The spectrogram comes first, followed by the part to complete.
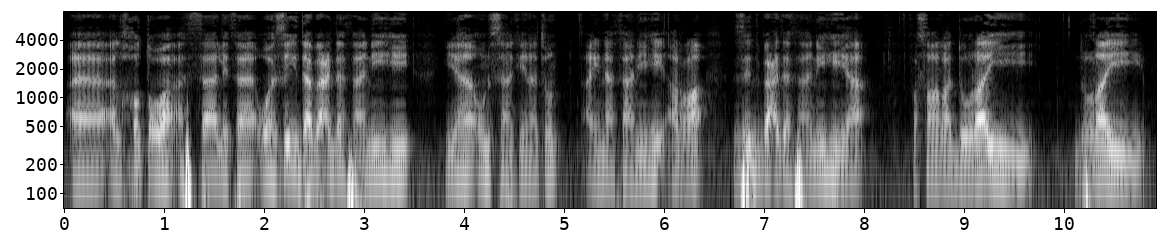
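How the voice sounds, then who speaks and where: A male grammar teacher giving a lesson in a classroom. He talks at an unhurried pace, stretches out each example word and says it more than once. He keeps asking his listeners short questions as he goes. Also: medium pitch, steady tone. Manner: slow and deliberate, repeats and stretches out example words, asks the class questions. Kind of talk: classroom lesson explaining a text.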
